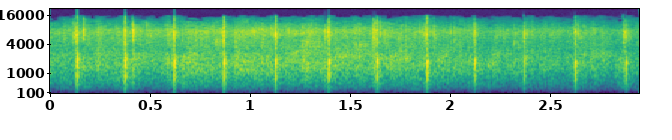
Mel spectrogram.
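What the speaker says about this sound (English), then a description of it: "Let's give all of them a round of applause." A church congregation applauds during a winter cantata service, thanking readers, choir and a guest orchestra; steady clapping fills the room with regular sharp claps standing out about four times a second.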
